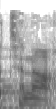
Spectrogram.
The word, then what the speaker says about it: Tanakh: So we have the Old Testament in our Bibles, and in the Jewish Bible, it's called the Tanakh.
